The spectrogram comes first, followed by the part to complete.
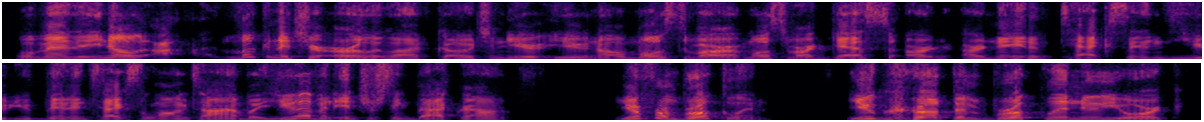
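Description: A middle-aged man hosting a podcast, eager and animated, jumping in with quick reactions. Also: medium pitch, no echo. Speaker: podcast host. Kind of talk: casual interview. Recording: dry close sound.

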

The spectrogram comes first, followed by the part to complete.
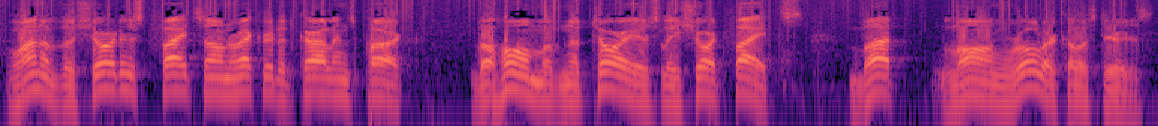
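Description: An actor as a wry storytelling narrator in an old-time American radio drama, with an American accent. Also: male voice, mid-range voice, expressive, unhurried, background noise, natural voice. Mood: dry, wry.

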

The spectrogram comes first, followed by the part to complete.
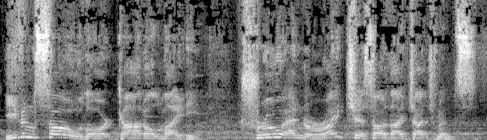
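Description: Man as a high, fervent heavenly voice. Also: big pitch swings, measured pace, music in the background. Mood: fervent affirmation. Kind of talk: dramatized scripture audiobook acting.

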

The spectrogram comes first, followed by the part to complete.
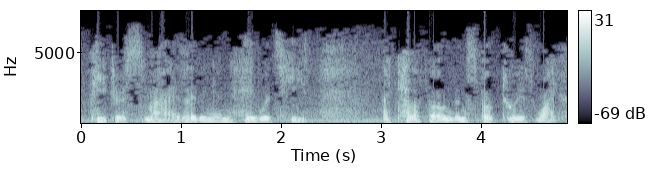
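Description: A man acting a haunted, anxious British art dealer, narrating a radio horror tale with grave, halting dramatic delivery. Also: medium pitch, lightly acted. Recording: dull, noisy old radio recording.

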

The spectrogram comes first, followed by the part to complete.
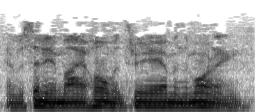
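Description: A man in his twenties with a very low voice answers as a quiz contestant, polite and matter-of-fact. It is a dull old radio recording with faint noise. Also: fairly even intonation, rapid-fire. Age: 20s. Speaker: police officer, quiz contestant.

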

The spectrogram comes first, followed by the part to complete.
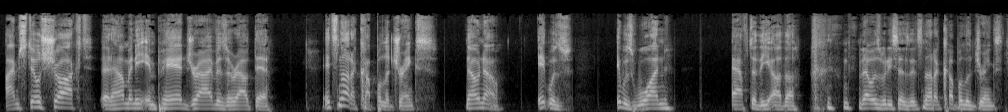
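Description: A man's voice: fairly high pitch, dry recording, clean studio sound. A man who grew up in Boston, hosting as a comedian and joking through odd news stories with wry asides and laughs. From Boston, United States. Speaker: comedian and host.

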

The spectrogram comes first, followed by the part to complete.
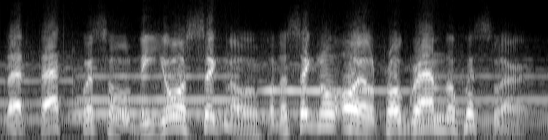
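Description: A man's voice: a little high, sing-song, normal speed, over music. A man announcing and reading sponsor copy on a 1940s radio show. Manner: smooth salesman delivery. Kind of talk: scripted radio commercial. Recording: muffled old radio broadcast.

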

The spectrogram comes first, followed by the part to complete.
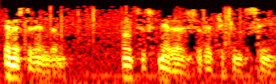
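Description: A man playing a grave, patient surgeon in an old-time radio drama, measured and solemn as he gives instructions. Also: sits low, natural voice. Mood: measured, steadying. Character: grave, patient male surgeon, cautious and commanding. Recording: noisy, muffled old radio recording.

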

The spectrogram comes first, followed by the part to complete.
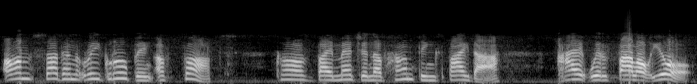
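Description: A tinny old radio recording carries a smiling henchman, pitched high. He speaks in ornate, over-polite phrases, courteous and menacing at once, in classic 1940s radio-play style. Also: animated, a little slow. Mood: smooth, courteous menace. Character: smiling, flowery-spoken male henchman with a gun.

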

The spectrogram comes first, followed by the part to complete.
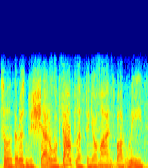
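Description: An actor playing a principled district attorney, speaking formally and earnestly in an old-time radio drama. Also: male voice, on the low side, animated, fairly quick, close to an everyday voice. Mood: formal, solemn. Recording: dull, noisy old radio recording.

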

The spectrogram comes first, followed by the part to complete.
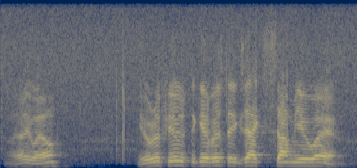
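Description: Actor as a scornful, higher-voiced courtroom attorney. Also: male voice, animated, normal speed, darkish tone, a little hiss or hum, natural voice, rough recording. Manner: pompous, formal, sarcastic. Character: scornful, badgering male attorney, pompous and theatrical. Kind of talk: old-time radio drama acting.

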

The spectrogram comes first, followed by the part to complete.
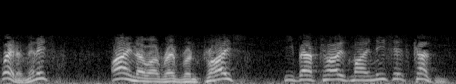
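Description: An actor playing a wry British army officer interrogating in a clipped, commanding, quizzical manner, in 1950s radio drama style. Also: male voice, high-pitched, big pitch swings, moderate pace. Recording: tinny, noisy 1950s radio recording.

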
